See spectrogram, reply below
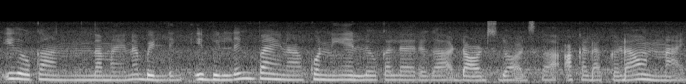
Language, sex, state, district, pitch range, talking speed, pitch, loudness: Telugu, female, Telangana, Mahabubabad, 200-230 Hz, 140 wpm, 210 Hz, -16 LUFS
